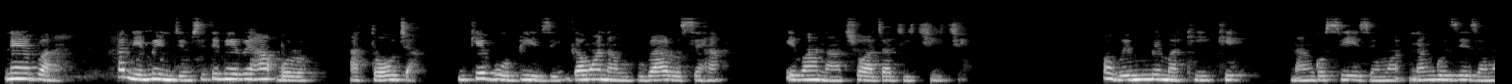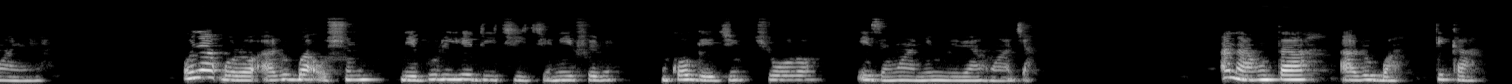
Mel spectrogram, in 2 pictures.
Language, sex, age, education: Igbo, female, 15-29, tertiary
